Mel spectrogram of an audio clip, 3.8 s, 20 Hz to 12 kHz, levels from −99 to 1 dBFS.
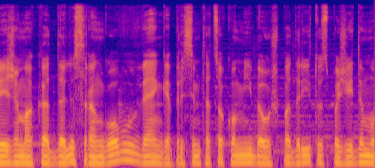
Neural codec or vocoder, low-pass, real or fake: none; 10.8 kHz; real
